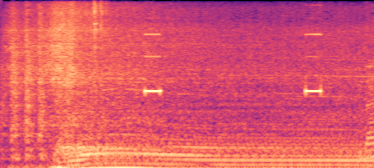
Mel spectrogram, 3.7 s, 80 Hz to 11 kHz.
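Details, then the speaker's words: 2004 Infiniti G35X after tightening the loose main drive belt and tensioner: engine cranks, flares up, then settles into a smooth, steady idle with no belt squeal. Belt noise fixed. "sounds better. I tighten the belts up a little bit more."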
